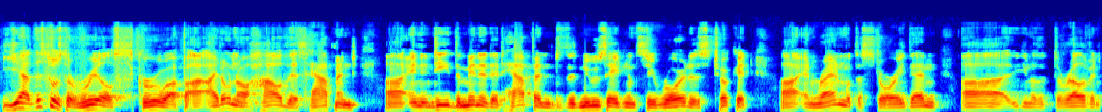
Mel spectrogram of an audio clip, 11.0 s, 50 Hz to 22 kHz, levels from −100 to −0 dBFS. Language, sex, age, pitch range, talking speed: English, male, 50-69, 95-120 Hz, 220 wpm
